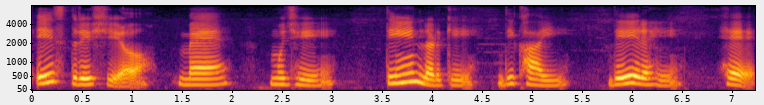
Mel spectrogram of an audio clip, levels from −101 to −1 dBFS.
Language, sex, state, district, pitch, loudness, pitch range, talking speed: Hindi, female, Himachal Pradesh, Shimla, 220 Hz, -16 LUFS, 200-270 Hz, 85 wpm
